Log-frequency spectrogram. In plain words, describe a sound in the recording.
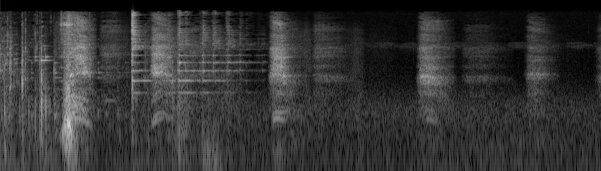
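A young woman pants and gasps for breath, close by.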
